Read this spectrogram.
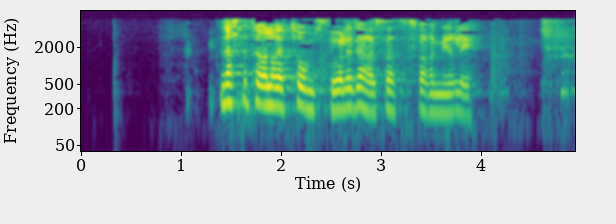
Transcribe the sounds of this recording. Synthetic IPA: nɛst̪ət̪ʰɑːləʁət̪ʰɔmst̪oːləd̪æːʁəsɑt̪sʋæːʁəmyːʁlɪ

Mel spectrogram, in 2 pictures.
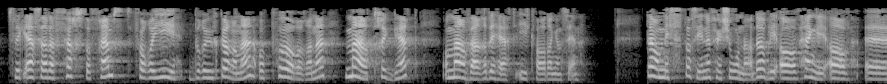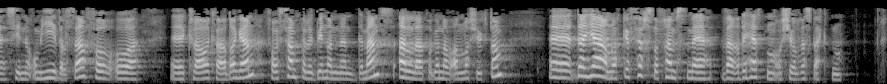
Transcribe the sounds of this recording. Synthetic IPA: ʂliːkæsɛd̪ɛfœʁst̪ɔfʁɛmst̪fɔʁɔjiːbʁʉːkəʁənəɔpʰoːɾəʁənəmeːʁt̪ʰʁʏɡheːt̪ | ʔɔmeːʁʋæʁd̪ɪɦeːt̪ʰɪkʰʋɑːʁd̪ɑːɡənsɪ̰n | d̪̥ɛʁɔmɪst̪əsiːnəfʉŋkʃuːnəʁd̪ɛɔbliːʔɑːʋhɛŋːɪʔɑʋsiːnəʔʊmjiːʋəlsəʁfɔʁɔ | kʰlɑːɾəkʰʋɑːʁd̪ɑːɡənfɔɾɛksɛmpəlʋɪbjʏnːənɛnd̪ɛmɛnsɛlːəʁpʰɔɡɾʉnɑʋɑ̰nəʃʉːkd̪̥ɔm | d̪ɛjæːʁnɔkəfœʁst̪ɔfʁɛmst̪mɛʋæʁd̪ɪɦeːt̪n̩ɔ̰ʃøːlʁɛspɛkt̪n̩

